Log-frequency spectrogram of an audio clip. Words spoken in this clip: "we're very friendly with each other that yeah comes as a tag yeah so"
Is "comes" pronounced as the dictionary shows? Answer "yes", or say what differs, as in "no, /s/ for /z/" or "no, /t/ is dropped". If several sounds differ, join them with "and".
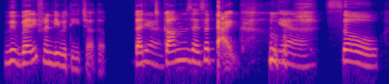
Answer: yes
